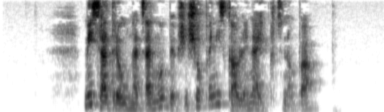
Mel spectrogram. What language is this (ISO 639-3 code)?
kat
